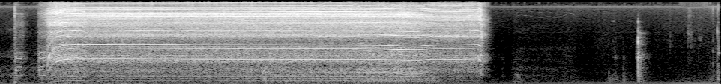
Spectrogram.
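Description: A power drill, using a small nail as the bit, whines loudly and steadily for several seconds at close range, then stops, leaving quiet room noise and a few faint clicks.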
